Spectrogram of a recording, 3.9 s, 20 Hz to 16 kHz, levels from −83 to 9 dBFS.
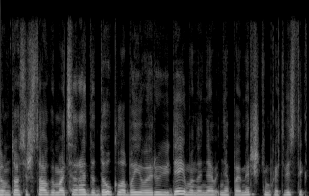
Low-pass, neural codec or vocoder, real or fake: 14.4 kHz; vocoder, 44.1 kHz, 128 mel bands every 256 samples, BigVGAN v2; fake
